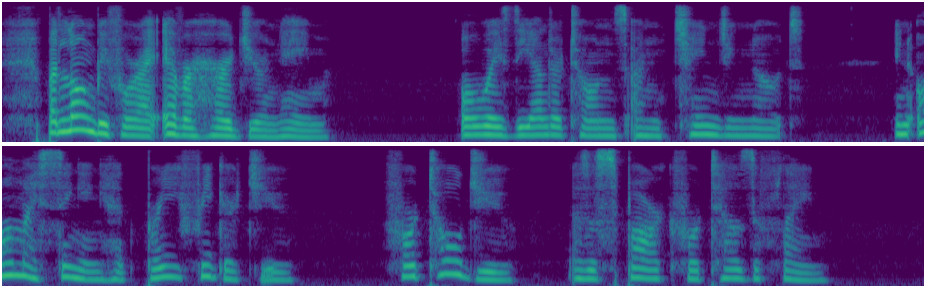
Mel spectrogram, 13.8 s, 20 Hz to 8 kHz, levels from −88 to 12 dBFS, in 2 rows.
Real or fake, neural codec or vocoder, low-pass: real; none; 7.2 kHz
